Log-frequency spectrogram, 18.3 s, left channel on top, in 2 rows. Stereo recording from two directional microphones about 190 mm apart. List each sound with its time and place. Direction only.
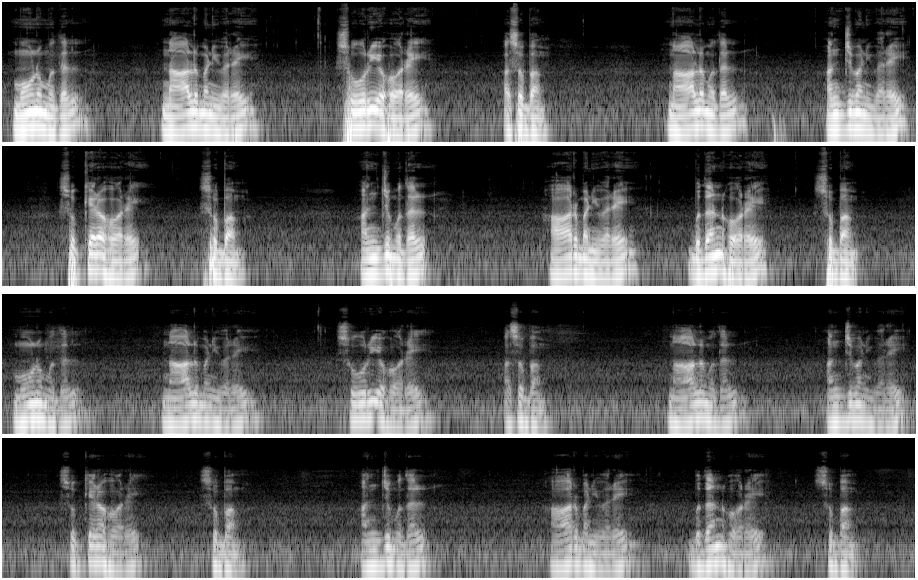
0.1 s speech: 40° left (ahead or behind)
6.7 s speech: 50° left (ahead or behind)
12.7 s speech: 50° left (ahead or behind)
14.6 s speech: 50° left (ahead or behind)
